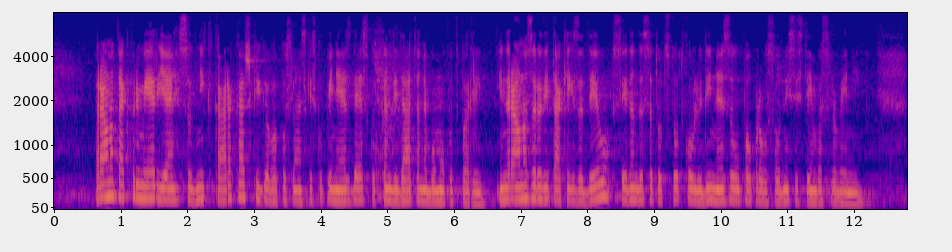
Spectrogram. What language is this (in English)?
Slovenian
